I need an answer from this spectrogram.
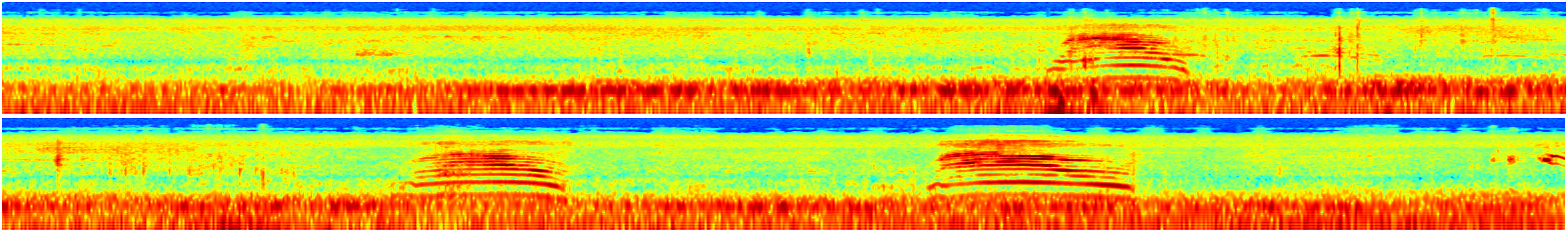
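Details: Boss stray cat calling loudly as the other cats gather; three arched meows, rising and dropping, several seconds apart, against steady low-pitched traffic noise outdoors.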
